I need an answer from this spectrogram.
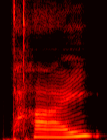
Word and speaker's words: pie: nós temos a palavra Pie em inglês que significa torta a palavra Pie em inglês se escreve desta forma mas foneticamente ela tem os mesmos sons da palavra pai em português então percebe a diferença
